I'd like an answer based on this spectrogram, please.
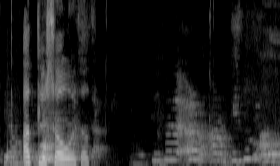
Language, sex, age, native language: Icelandic, male, 9, Icelandic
